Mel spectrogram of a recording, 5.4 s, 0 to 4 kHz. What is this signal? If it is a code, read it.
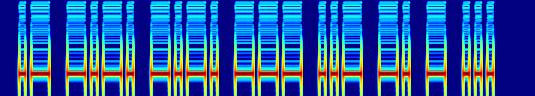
Morse code, heard as a keyed tone, about 20 wpm, 550 Hz. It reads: ACCOUNTS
